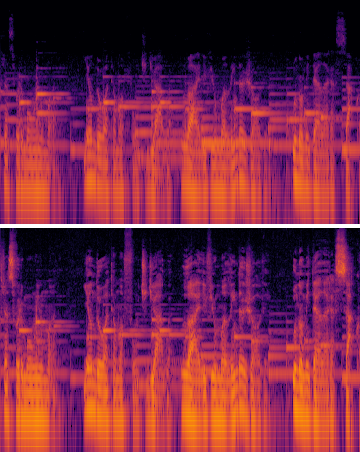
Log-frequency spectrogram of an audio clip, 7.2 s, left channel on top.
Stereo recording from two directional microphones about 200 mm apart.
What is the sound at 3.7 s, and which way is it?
Speech, 20° left (ahead or behind).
